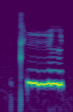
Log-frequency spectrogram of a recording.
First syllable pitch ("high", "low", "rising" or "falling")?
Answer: high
